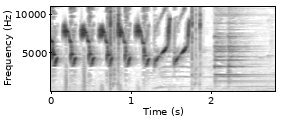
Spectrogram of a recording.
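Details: Goldfinch song, a lively stream of high, liquid twitters repeated several times a second for nearly two seconds, followed by a sustained ringing, bell-like tone that fades out.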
